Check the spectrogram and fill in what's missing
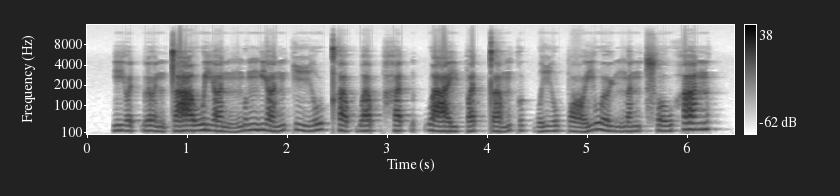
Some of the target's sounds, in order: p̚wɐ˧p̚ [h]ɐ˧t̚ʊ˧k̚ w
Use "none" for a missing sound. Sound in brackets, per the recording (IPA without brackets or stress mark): h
